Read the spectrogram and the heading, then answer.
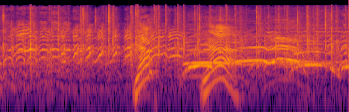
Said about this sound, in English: It's the first time I ever got an applause break with that joke.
